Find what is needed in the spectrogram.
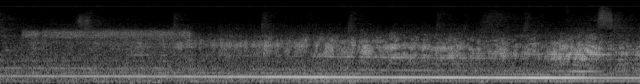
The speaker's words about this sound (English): Here comes the car. The Pickle approaching at about the 2 3/4.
